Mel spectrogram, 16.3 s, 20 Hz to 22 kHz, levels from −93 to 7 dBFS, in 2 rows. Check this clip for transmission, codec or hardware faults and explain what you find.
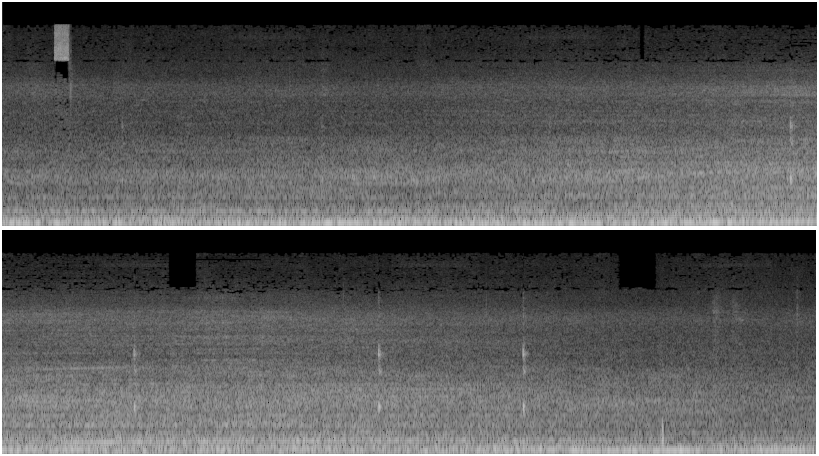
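Damaged data in a compressed stream occurs five times: 0.51 to 0.58 s, 3.02 to 3.07 s, 6.37 to 6.42 s, 9.80 to 9.86 s, and a single instant at 14.31 s. At each point corrupted bytes cause the decoder to misread frames and lose sync until it finds the next valid header. Each one is heard as a brief chirp or blip, the first four lasting about 50 to 60 ms. On a spectrogram this shows as a narrow vertical disturbance, and on the waveform as an abrupt discontinuity in the signal.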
